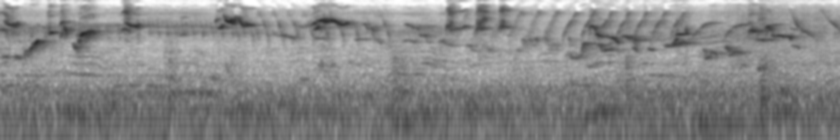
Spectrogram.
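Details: Oriental magpie-robin singing vigorously: a varied, rich run of whistled slurs, sharp chirps and rapid trilled phrases, changing pitch often, with short pauses between bursts.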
